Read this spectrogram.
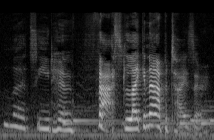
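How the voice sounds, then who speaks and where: A woman voicing a hungry stove monster who drawls slowly in a storybook reading. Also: high voice, big pitch swings, pitched above the performer's own voice, heavily acted. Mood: greedy. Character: hungry household stove monster, slow and greedy. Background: loud guitar music.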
